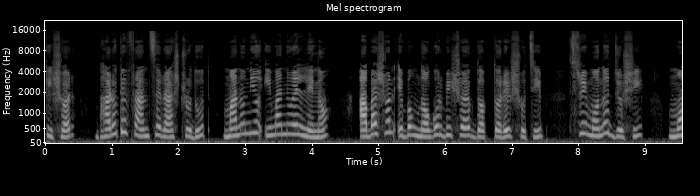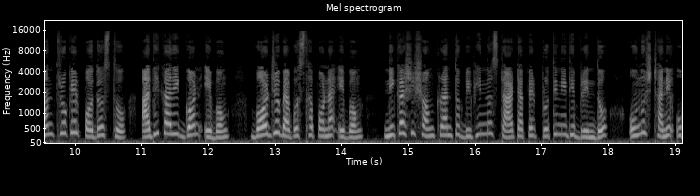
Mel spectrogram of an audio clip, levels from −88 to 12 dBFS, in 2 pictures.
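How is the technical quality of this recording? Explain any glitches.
The recording carries plainly audible codec damage from start to finish. Throughout, the sibilants sound gritty and lispy, with treble that stays bright yet feels synthetic and stops near 15.5 kHz. That points to HE-AAC compression, likely at a low rate around 24 kbps: the upper band is rebuilt from copied lower harmonics rather than coded, which sets it apart from a plain low-pass that would simply sound dull.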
